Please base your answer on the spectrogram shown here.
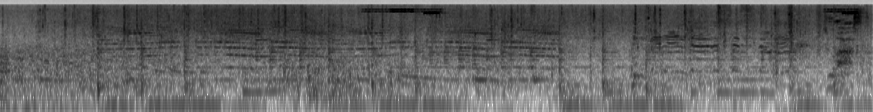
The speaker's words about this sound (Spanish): Parece que están atacando el mismo sitio, pero ahora está lloviendo. ¿Ves esa lluvia?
